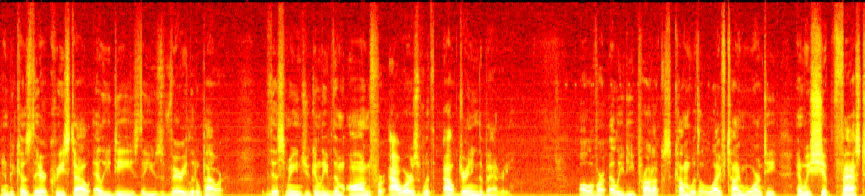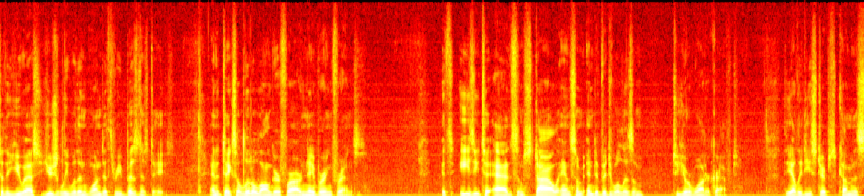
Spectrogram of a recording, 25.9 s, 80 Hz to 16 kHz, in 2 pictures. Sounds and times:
Speech: 0.0s - 3.4s, 4.0s - 7.7s, 8.7s - 15.5s, 16.1s - 18.5s, 19.6s - 24.1s, 24.7s - 25.9s.

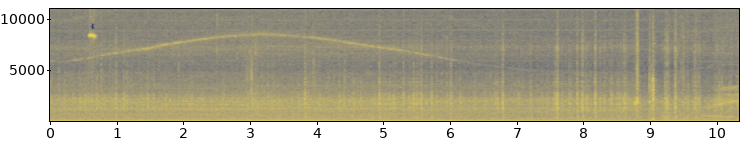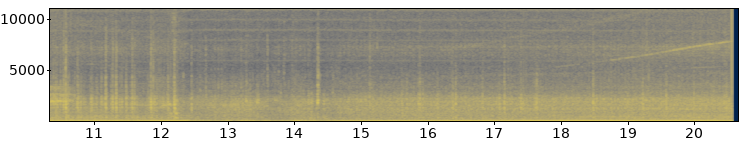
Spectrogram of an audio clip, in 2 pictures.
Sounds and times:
Car: 0.0s - 20.6s.

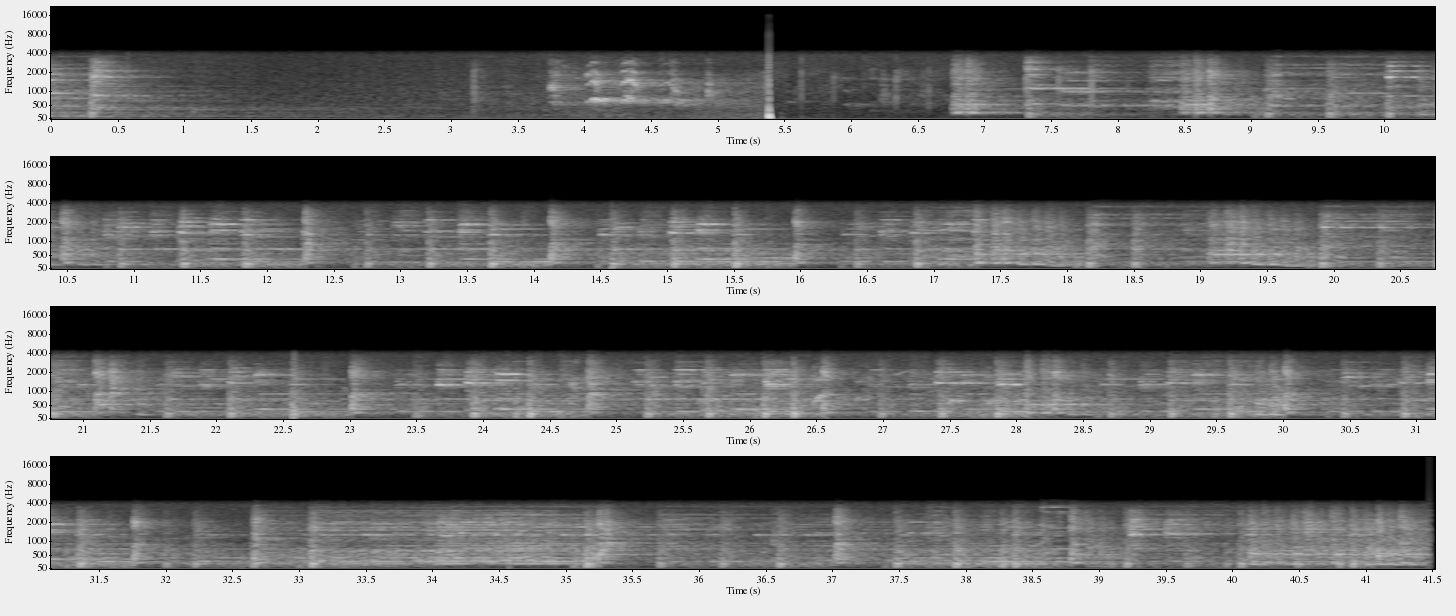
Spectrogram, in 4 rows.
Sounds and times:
Drum: 6.6s - 41.5s.

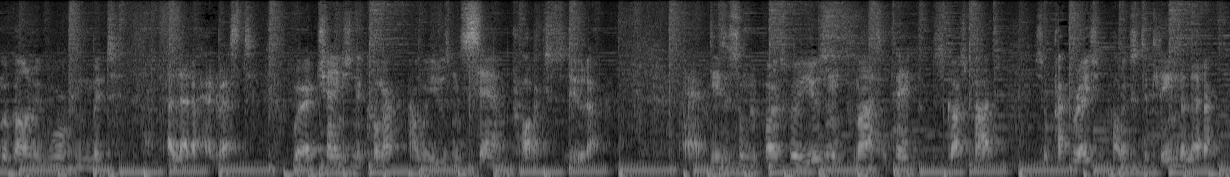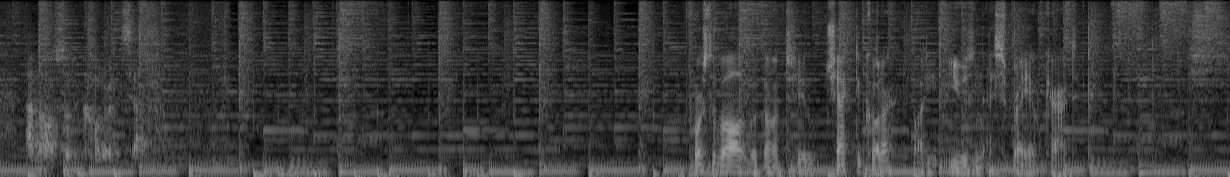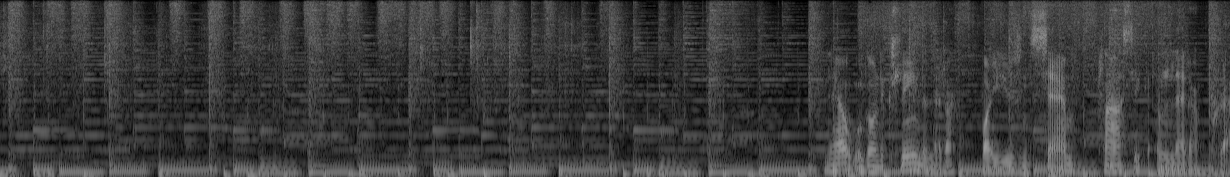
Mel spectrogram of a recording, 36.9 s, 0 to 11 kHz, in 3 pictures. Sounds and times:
Speech: 0.0s - 6.1s, 6.8s - 14.0s, 19.2s - 23.2s, 32.8s - 36.9s
Music: 0.0s - 36.9s
Spray: 23.5s - 30.8s.

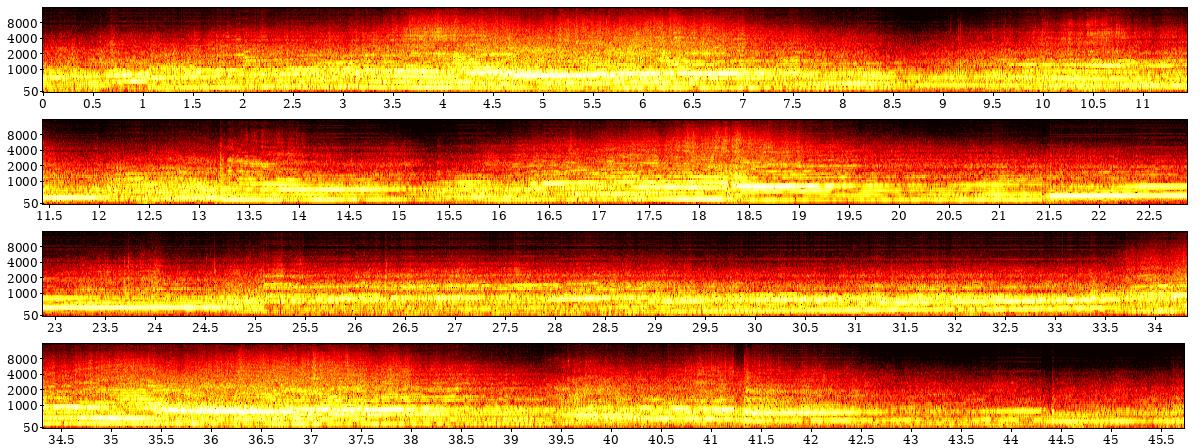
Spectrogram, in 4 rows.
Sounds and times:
Race car, auto racing: 0.0s - 45.7s.

